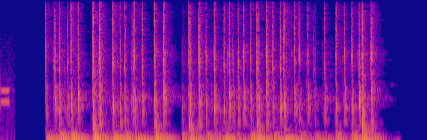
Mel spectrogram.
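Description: Computer keyboard typing sound effect: a rapid run of keystrokes that starts about half a second in and cuts off just before the end.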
